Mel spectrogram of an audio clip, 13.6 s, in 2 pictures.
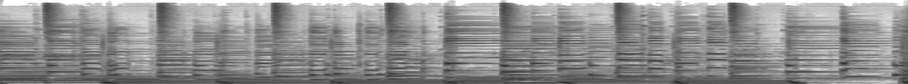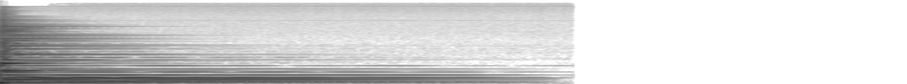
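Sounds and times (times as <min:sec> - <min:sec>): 
banjo tune: 0:00.0 - 0:10.9.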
